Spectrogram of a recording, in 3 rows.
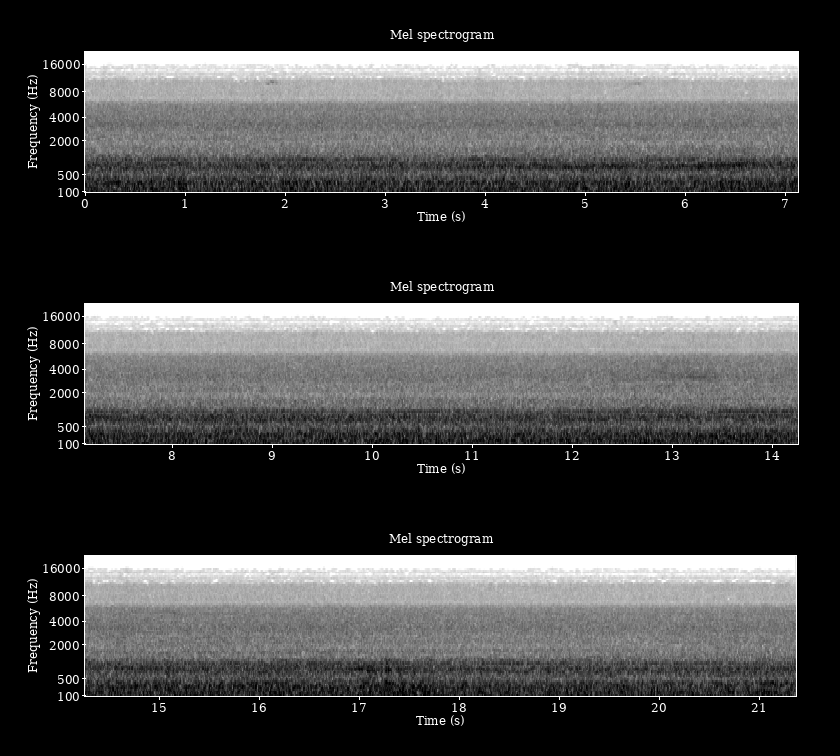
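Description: Interior running noise of an Odakyu 1000 series electric train at speed: a steady rumble of wheels on track with a faint steady tone above it.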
